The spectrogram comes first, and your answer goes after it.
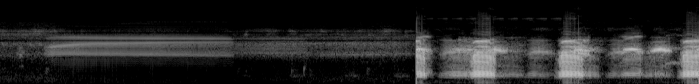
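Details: Frog giving its mating call: after about four seconds of a steady, high tonal hum, a run of harsh, nasal, crying bursts begins. They come in quick, uneven succession, loud and rich in overtones.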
